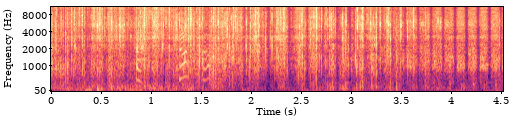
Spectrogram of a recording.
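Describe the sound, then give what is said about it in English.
Paper rustles and crinkles as a sheet with a handwritten question is unfolded, a dense run of crackling, scratchy bursts lasting several seconds with no talking. “Paper fetishists, gather around the speakers. Hold your headphones close.”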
